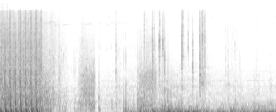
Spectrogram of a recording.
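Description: Warzone video game gunfire: loud bursts of rapid automatic shots with sharp cracks and a few single reports, dense and close throughout, with no voices.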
